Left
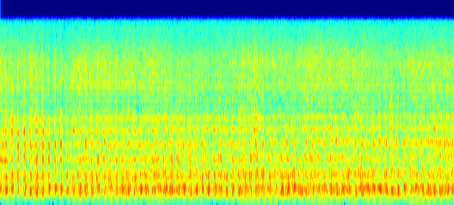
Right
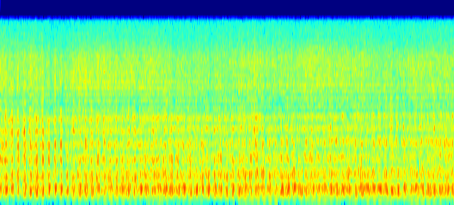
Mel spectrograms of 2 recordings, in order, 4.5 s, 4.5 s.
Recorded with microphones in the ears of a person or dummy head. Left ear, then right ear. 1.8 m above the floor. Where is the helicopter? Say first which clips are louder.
Left 1 dB; 5° right (ahead or behind); by 4.5 s centre (ahead or behind).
